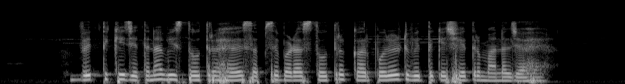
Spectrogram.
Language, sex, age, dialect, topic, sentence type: Magahi, female, 31-35, Southern, banking, statement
